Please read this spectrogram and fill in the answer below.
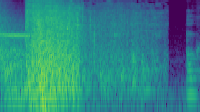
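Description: Film sound effect of a heavy stage light falling from the sky: a high whistle, sinking slightly in pitch, ends about a third of a second in with a loud smash of breaking glass and metal on the street, which dies away over about a second.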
